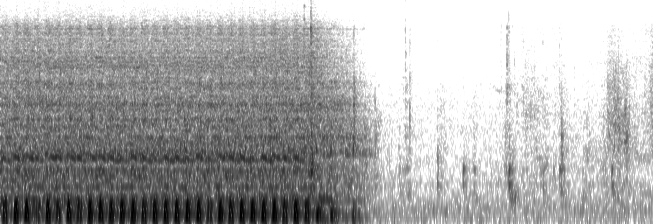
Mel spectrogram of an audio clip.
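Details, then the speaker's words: Honda Beat FI scooter that was cutting out suddenly, after a new battery and new spark plug: even, rapid exhaust pulses at fast idle, then it shuts off cleanly; the engine runs and starts fine: normal running. "untuk permasalahannya atau kendalanya sudah bisa di atas ya ini sudah Mantap sudah jadi"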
